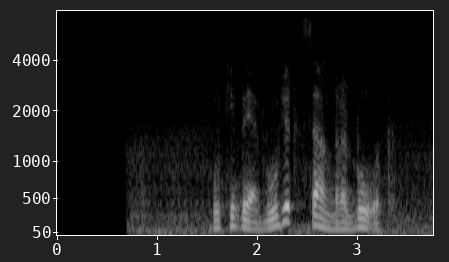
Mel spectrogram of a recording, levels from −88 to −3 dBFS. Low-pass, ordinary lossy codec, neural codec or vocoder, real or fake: 7.2 kHz; MP3, 32 kbps; codec, 16 kHz in and 24 kHz out, 0.9 kbps, LongCat-Audio-Codec, fine tuned four codebook decoder; fake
